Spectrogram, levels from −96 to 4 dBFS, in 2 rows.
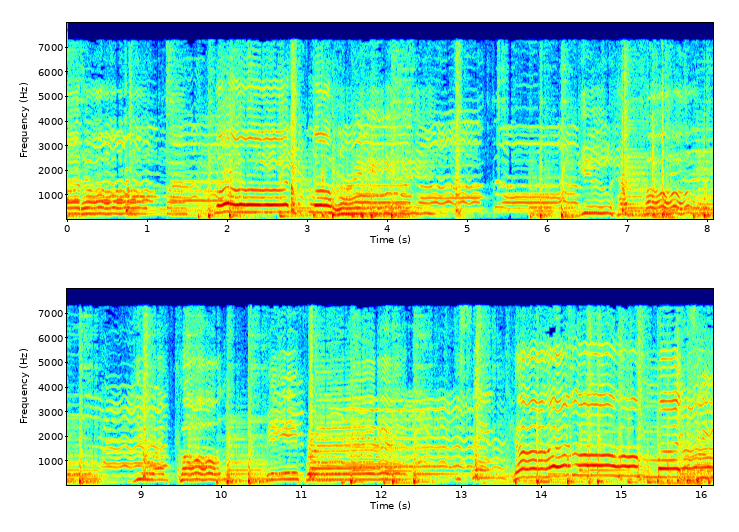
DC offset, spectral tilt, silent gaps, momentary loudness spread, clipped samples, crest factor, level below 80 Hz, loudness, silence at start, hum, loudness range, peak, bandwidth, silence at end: under 0.1%; -6 dB/octave; none; 10 LU; under 0.1%; 10 dB; -34 dBFS; -11 LUFS; 0 s; none; 5 LU; 0 dBFS; 7.6 kHz; 0 s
